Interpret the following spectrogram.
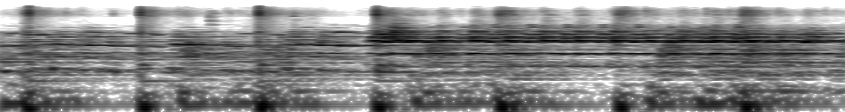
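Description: A steel band playing a Panorama arrangement: a full section of steel pans over a steady drum beat. About halfway through, a held high note comes in.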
